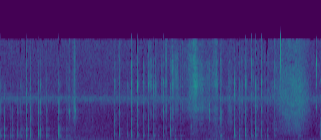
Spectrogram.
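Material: Plastic.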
